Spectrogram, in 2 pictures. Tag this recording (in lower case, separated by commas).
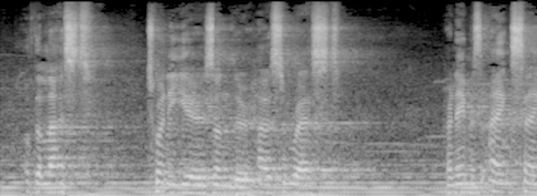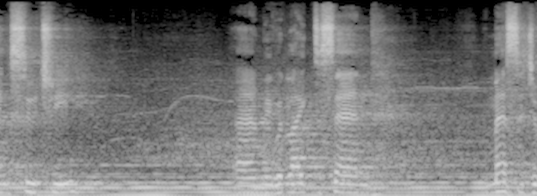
speech, music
